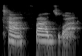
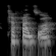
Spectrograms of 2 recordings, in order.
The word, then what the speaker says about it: Tafadzwa: So the name is Tafadzwa. Tafadzwa. So I pulled it out for the pronunciation, but it's Tafadzwa, which is a Shona name from Zimbabwe, which means we've been made glad.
